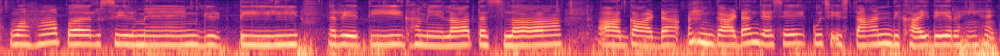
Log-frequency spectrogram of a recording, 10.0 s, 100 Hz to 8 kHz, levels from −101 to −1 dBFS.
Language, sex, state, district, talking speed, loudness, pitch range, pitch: Hindi, female, Chhattisgarh, Korba, 90 wpm, -14 LUFS, 240-255 Hz, 250 Hz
